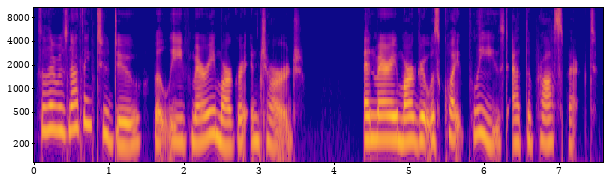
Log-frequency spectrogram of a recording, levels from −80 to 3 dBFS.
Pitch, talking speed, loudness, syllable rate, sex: 230 Hz, 165 wpm, -18 LUFS, 5.3 syllables/s, female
